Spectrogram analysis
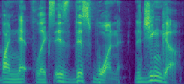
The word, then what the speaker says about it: Njinga: Netflix is this one nijinga or Jinga there's actually a number of different ways that you could pronounce the name and also hundreds of different variations apparently of how the name is spelled so it's very hard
